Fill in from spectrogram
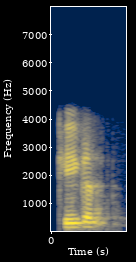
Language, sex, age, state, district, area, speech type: Punjabi, male, 45-60, Punjab, Bathinda, rural, conversation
